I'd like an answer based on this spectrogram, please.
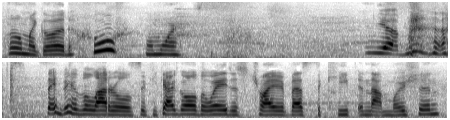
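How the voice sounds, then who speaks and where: This woman's voice sits a little high and moves a little slowly, with a slight hiss or hum on the recording. She's a fitness vlogger at the gym, casually explaining each exercise mid-workout while a bit out of breath, sighing and exhaling with effort.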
